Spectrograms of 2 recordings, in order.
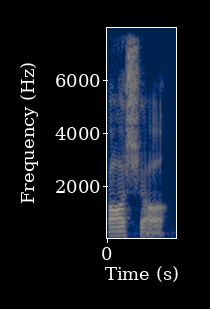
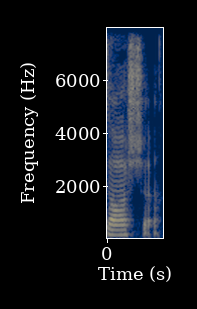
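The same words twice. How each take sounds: First: The first vowel is an open 'ah' sound. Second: The first vowel is a short 'uh' sound. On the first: The speaker calls it wrong. "it's still making the ah sound, and we don't want to call her Asha" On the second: The speaker calls it right. "Her name is Asha"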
